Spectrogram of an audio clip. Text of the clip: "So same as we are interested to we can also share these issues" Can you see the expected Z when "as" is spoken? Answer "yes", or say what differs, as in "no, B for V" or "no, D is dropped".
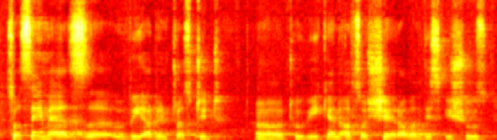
yes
